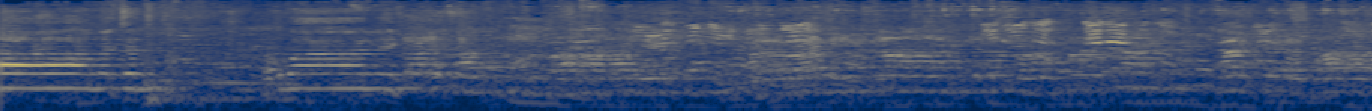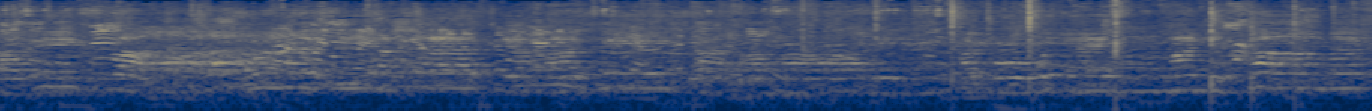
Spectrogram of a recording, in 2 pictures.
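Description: A group of men chant together.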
